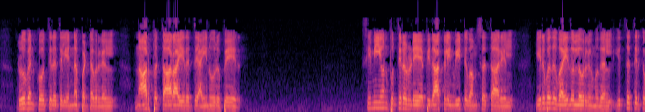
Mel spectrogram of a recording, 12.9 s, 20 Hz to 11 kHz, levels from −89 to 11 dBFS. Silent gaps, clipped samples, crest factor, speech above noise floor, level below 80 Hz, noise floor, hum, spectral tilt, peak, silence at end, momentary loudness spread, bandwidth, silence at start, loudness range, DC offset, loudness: none; under 0.1%; 20 dB; 41 dB; -48 dBFS; -59 dBFS; none; -6 dB/octave; 0 dBFS; 0 s; 9 LU; 6.6 kHz; 0.35 s; 7 LU; under 0.1%; -17 LUFS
